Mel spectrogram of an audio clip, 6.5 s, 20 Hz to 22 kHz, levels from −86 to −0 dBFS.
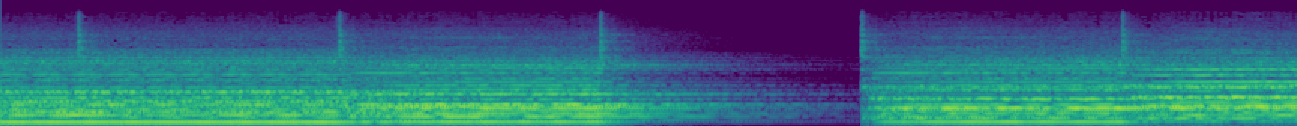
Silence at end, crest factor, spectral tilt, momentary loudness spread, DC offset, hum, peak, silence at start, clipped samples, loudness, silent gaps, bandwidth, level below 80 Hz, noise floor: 0 s; 14 dB; -6.5 dB/octave; 8 LU; under 0.1%; none; -4 dBFS; 0 s; under 0.1%; -18 LUFS; none; 13 kHz; -56 dBFS; -52 dBFS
